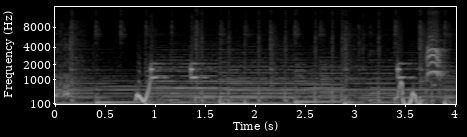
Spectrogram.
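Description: A dog in the farming video game Harvest Moon Magical Melody gives a few short, high yips and whimpering barks in quick succession over a steady backing melody.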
